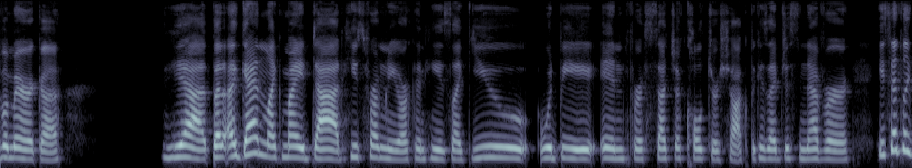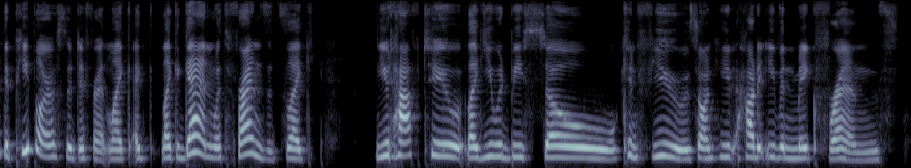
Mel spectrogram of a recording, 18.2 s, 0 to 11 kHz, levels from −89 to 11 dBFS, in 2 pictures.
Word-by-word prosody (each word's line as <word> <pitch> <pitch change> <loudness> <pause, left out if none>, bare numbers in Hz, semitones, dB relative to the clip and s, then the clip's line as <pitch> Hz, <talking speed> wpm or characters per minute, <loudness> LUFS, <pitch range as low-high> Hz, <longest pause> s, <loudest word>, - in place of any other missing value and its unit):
of - - -10
America. 180 -6 0 1.0
Yeah, 210 -3 +4
but 220 0 +5
again, 270 +4 +4
like 220 0 0
my 220 -2 +2
dad, 190 -3 +4
he's 225 -2 -6
from 210 -2 -2
New 185 - -2
York 175 +2 -4
and 185 -1 -6
he's 185 -2 -4
like, 175 0 -6
"You 220 - 0
would 410 +1 +2
be 380 -1 +2
in 190 -2 -1
for 190 -1 -5
such 195 +1 -6
a 200 - -5
culture 190 -3 -5
shock 170 - -7
because 205 -2 -7
I've 185 -1 -2
just 200 +2 -8
never" 185 -2 -3 0.2
he 260 - -3
said, 355 +5 +1
like, 340 -4 +2
the 235 - +1
people 355 +10 +2
are 235 0 -2
so 210 -3 -1
different, 195 -2 -5
like 185 0 -4
ag 195 0 -6
like, 210 +1 0
again, 285 +1 +3
with 205 -1 -2
friends, 255 -6 0
it's 175 +2 -17
like 190 -2 -1 0.7
you'd 245 +4 -1
have 255 0 +5
to 240 -5 +1
like, 210 0 +3
you 240 +1 -2
would 235 -4 -2
be 230 -1 -4
so 210 -4 +3
confused 220 -5 -1
on 200 0 0
he 225 +1 -7
how 225 - +2
to 205 - +1
even 210 -4 -2
make 200 0 0
friends. 170 -2 -5
205 Hz, 195 wpm, -25 LUFS, 190-230 Hz, 1.0 s, but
